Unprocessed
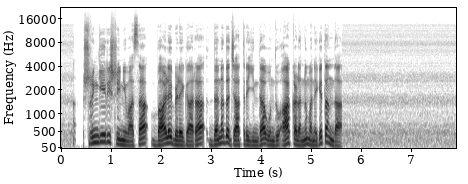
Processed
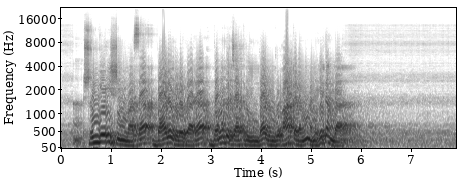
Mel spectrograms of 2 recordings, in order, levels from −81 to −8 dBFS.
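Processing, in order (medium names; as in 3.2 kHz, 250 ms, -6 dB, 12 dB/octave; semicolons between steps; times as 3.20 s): spectral sustain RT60 0.78 s; hum notches 50/100/150/200 Hz; in parallel at -5 dB: integer overflow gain 2.5 dB; on the sum: tilt shelf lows +8 dB, about 650 Hz; saturation -14.5 dBFS, distortion -7 dB; transient shaper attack -5 dB, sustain +5 dB; on a send: feedback echo behind a low-pass 318 ms, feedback 55%, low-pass 1.3 kHz, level -17 dB; on the sum: peak limiter -16 dBFS, peak gain reduction 4.5 dB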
